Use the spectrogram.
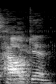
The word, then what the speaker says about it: Haugen: So it's Haugen. Haugen. Yeah, Okay, so it's like How and then G-E-N. Haugen, yeah.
